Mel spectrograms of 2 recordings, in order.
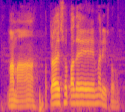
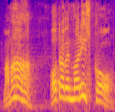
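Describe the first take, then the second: First: It is said at normal, quieter volume. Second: It is said loudly, almost shouted.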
